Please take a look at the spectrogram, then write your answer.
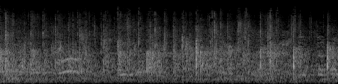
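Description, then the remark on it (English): A crowd applauds steadily for a few seconds for an audience member who found a Nine of Diamonds card under her seat during a magic show, a dense wash of many hands clapping at once, with a few sharper claps standing out and some voices mixed in underneath. “Clap for her.”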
